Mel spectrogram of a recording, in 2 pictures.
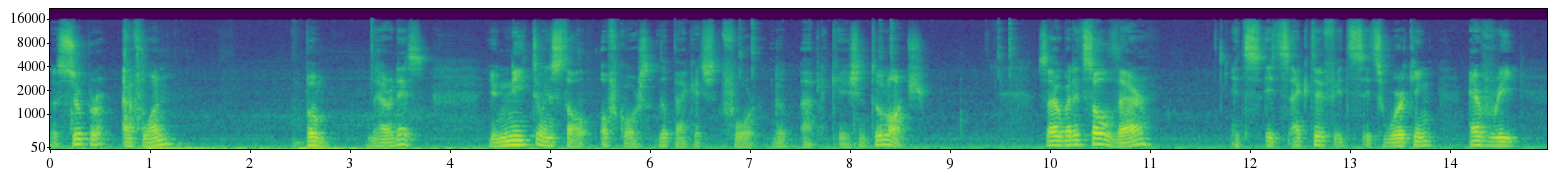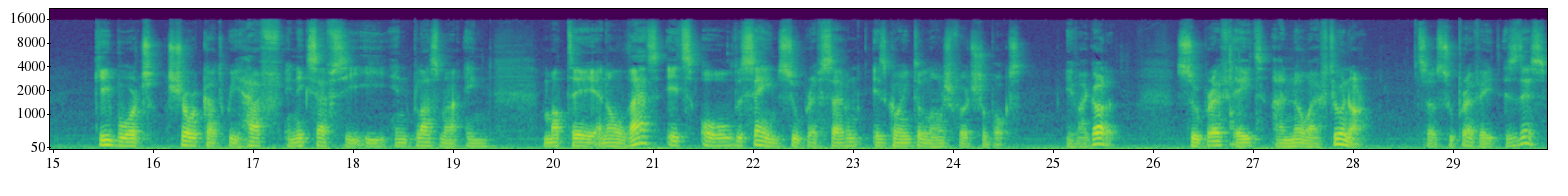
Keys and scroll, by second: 0.7 super+F1, 26.7 super+F8.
